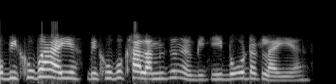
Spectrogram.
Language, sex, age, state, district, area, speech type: Bodo, female, 18-30, Assam, Udalguri, urban, conversation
